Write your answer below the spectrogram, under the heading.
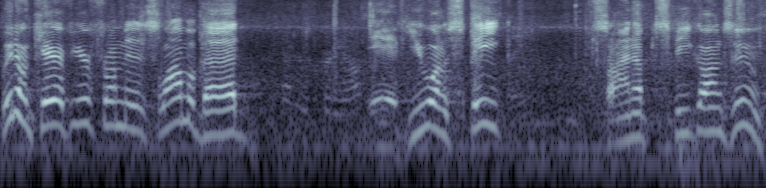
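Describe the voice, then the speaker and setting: A man talks loudly at a moderate pace, his high pitch varying in an ordinary way. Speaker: citizen activist speaker. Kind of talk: casual livestream commentary. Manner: animated.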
